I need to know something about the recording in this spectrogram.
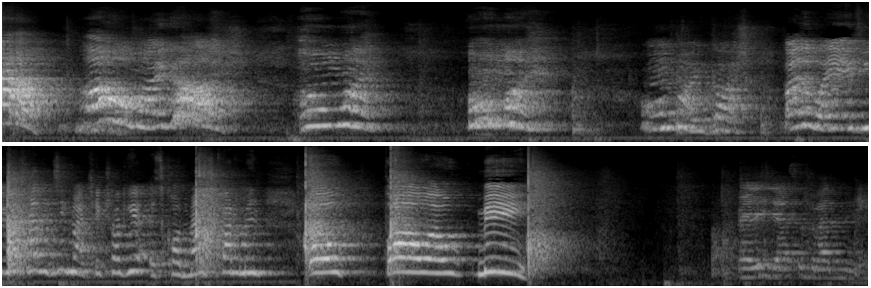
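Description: Children's voices shouting and laughing in a garage, with a few sharp slaps or knocks among them and a long wordless yell that slides in pitch near the end. A faint steady hum sits underneath and stops about nine seconds in.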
